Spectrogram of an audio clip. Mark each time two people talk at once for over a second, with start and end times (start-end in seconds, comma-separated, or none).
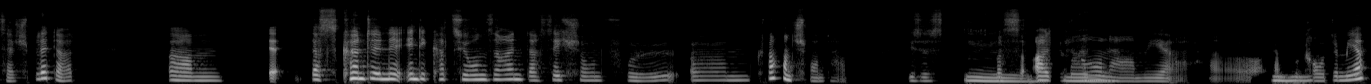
9.9-11.2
